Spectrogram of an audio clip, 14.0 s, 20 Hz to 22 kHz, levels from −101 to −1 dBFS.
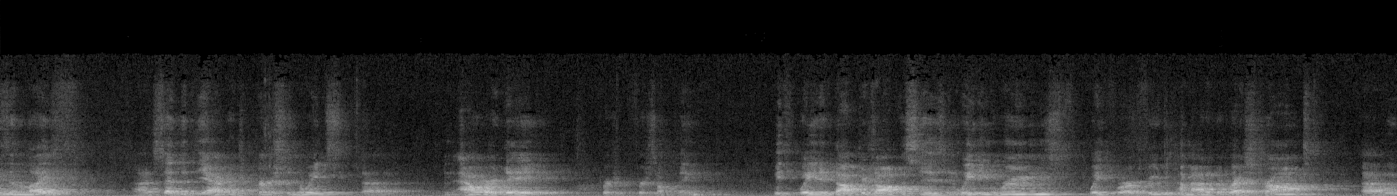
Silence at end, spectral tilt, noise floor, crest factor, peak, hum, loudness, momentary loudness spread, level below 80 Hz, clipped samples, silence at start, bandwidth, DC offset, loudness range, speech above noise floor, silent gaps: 0 s; -6.5 dB/octave; -53 dBFS; 20 dB; -14 dBFS; none; -33 LUFS; 17 LU; -56 dBFS; under 0.1%; 0 s; 15.5 kHz; under 0.1%; 5 LU; 21 dB; none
